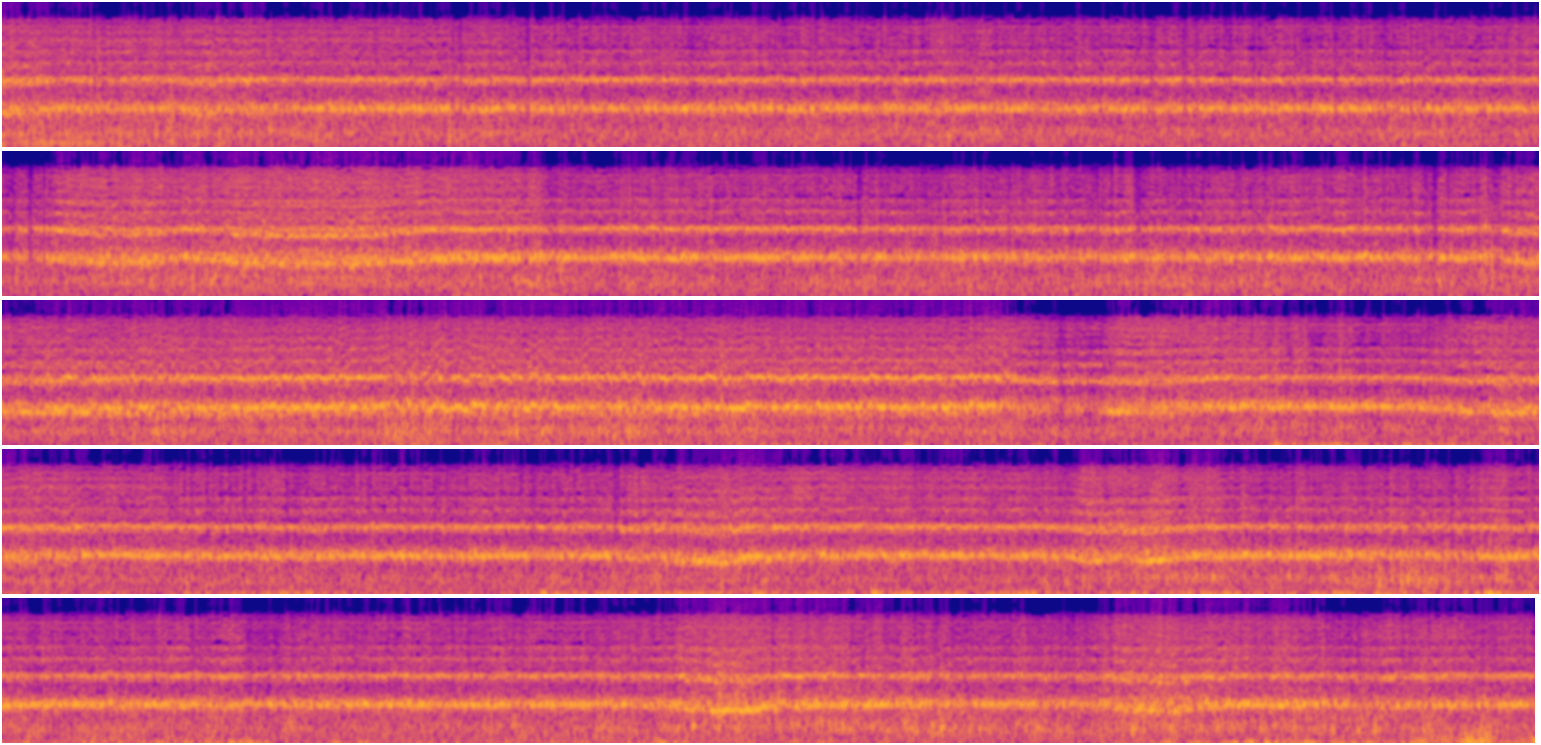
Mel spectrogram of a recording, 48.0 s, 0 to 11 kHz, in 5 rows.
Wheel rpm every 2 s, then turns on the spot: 230, 230, 230, 240, 230, 220, 230, 240, 230, 230, 210, 210, 210, 230, 220, 240, 220, 230, 230, 230, 240, 230, 230, 230.
none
